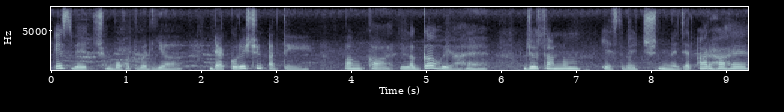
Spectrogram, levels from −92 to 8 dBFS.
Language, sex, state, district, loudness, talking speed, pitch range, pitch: Punjabi, female, Punjab, Kapurthala, -18 LUFS, 115 wpm, 195-240 Hz, 225 Hz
